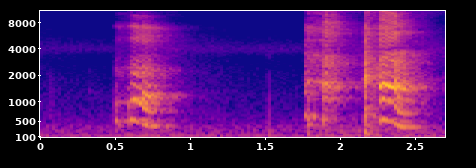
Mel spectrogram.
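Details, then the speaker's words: Voluntary cough from a young child, three short voiced coughs given on request rather than from illness. "give a bad cough"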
